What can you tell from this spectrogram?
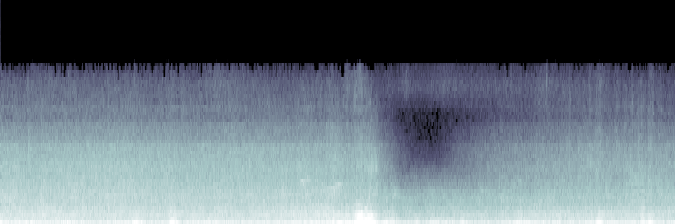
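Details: Honey bees humming at a beehive on a rainy morning, surrounded by gardens, farms and fields; a dense, steady drone with low harmonic bands, one bee swelling loudly past near mid-clip, then the hum settling back.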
